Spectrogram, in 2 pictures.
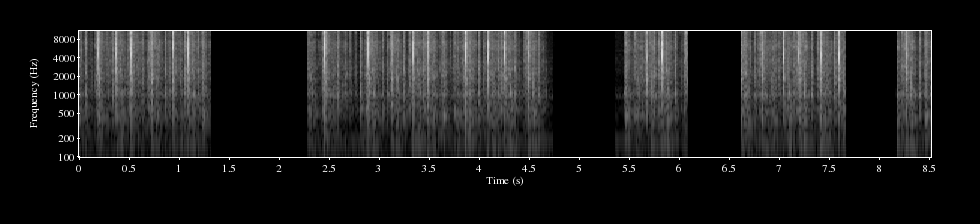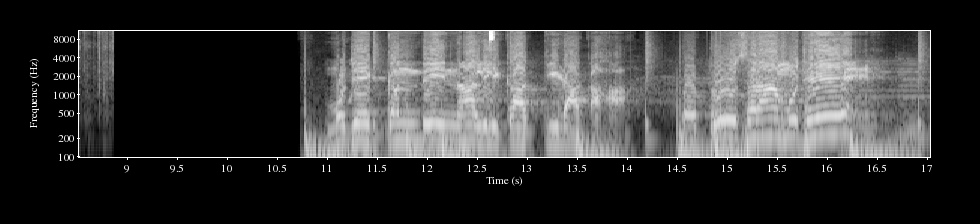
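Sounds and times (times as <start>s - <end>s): typewriter keys clacking: 0.0s - 1.3s, 2.3s - 4.7s, 5.5s - 8.9s.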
